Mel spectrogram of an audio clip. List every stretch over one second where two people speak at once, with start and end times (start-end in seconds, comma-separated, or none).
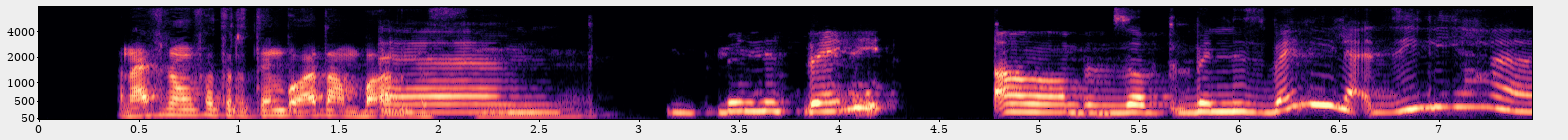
none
